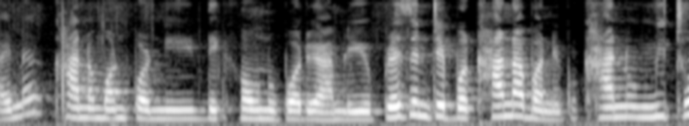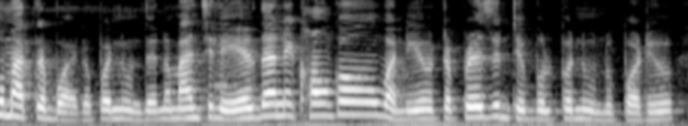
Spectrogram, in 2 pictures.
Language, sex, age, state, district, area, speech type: Nepali, male, 30-45, West Bengal, Kalimpong, rural, spontaneous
